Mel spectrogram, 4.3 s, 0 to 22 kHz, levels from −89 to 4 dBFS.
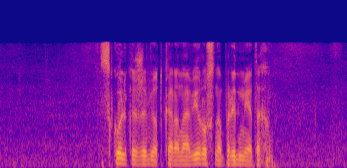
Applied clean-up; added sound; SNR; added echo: none; none; none; none.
